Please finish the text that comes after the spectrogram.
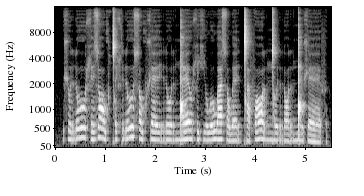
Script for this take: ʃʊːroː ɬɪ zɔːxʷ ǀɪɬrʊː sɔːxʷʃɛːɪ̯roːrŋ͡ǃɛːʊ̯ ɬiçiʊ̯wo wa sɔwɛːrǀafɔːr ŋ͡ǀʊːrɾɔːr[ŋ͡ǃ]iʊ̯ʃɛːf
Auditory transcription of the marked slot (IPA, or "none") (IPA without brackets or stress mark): ŋ͡ǃ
